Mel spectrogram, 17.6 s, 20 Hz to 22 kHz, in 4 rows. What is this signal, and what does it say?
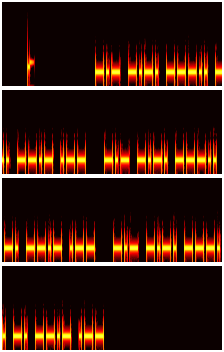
Morse code, heard as a keyed tone, about 22 wpm, 690 Hz. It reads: KC8NQW KC8NQW KC8NQW
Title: USA Call Signs Repeated 3x 22wpm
